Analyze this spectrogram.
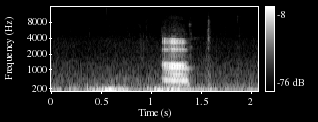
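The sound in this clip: Steady low road rumble from inside a moving car, with a brief higher tonal squeal in the middle of the stretch.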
